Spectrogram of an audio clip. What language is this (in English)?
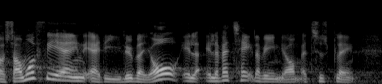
Danish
